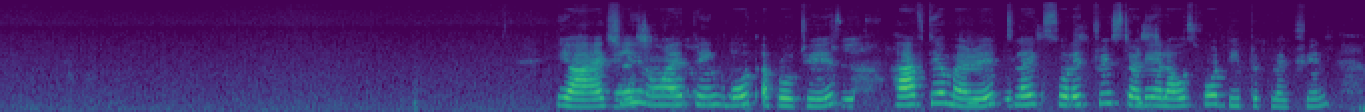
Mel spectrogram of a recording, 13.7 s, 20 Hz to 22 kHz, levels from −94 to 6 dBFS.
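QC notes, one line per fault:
6.12–6.53, 6.75–6.99, 8.30–8.58, 9.64–9.70, 10.04–10.14, 10.35–10.42, 10.76–10.87 and 11.39–11.60 s, echo leak: speech returns 289 ms late, from nearly full level to faint, likely loudspeaker pickup the echo canceller missed.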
